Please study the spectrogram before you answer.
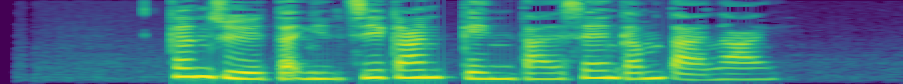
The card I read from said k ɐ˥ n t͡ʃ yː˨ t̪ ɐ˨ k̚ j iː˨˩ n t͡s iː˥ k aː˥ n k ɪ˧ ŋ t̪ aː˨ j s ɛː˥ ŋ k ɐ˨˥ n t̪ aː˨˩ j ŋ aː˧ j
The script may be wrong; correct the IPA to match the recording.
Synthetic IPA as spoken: k ɐ˥ n t͡ʃ yː˨ t̪ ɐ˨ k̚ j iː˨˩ n t͡s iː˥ k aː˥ n k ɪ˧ ŋ t̪ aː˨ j s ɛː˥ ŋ k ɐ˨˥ m t̪ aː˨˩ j ŋ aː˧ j

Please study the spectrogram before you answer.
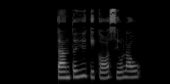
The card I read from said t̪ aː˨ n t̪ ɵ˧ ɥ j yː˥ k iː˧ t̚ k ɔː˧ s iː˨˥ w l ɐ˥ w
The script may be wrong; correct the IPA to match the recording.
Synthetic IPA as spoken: t̪ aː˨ n t̪ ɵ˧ ɥ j yː˥ k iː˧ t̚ k ɔː˨˥ s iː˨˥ w l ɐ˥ w

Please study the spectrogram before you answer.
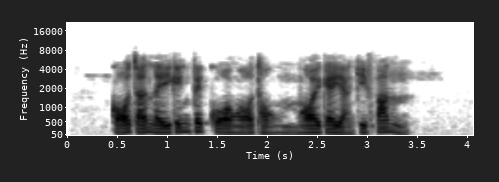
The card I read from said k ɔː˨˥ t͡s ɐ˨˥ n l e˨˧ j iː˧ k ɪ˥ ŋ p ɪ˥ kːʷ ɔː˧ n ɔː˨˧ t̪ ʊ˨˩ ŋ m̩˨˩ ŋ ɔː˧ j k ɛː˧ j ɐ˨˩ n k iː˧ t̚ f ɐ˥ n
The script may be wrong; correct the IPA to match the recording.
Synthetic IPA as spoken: k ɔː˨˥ t͡s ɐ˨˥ n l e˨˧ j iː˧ k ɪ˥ ŋ p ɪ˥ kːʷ ɔː˧ ŋ ɔː˨˧ t̪ʰ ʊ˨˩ ŋ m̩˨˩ ŋ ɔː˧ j k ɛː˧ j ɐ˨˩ n k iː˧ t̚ f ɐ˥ n

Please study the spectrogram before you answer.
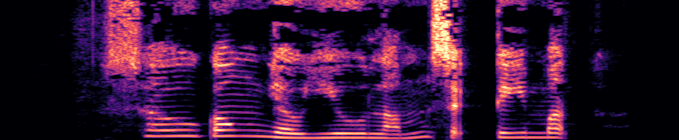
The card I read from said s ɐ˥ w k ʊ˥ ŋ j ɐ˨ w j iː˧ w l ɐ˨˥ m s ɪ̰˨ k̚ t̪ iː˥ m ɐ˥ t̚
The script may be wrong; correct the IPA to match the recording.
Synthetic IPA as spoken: s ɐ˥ w k ʊ˥ ŋ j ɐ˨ w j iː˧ w l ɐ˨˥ m s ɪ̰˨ k̚ t̪ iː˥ m ɐ˥ t̚

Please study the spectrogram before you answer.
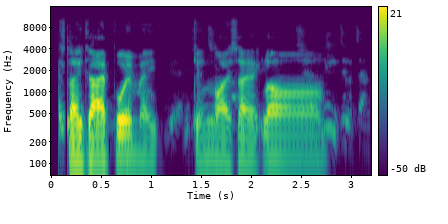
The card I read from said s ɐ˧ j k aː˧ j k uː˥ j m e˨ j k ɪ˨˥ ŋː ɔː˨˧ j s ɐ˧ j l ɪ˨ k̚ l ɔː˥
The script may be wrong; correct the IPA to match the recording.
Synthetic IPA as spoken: s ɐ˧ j k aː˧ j p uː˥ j m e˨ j k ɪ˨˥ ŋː ɔː˨˧ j s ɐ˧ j l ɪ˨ k̚ l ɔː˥

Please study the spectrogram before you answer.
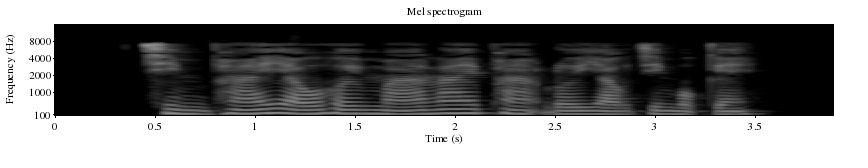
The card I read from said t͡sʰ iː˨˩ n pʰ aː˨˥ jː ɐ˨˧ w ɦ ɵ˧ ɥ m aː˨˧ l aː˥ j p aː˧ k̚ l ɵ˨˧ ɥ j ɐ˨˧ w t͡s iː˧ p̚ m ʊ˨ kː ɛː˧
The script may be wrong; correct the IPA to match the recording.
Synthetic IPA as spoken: t͡sʰ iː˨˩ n pʰ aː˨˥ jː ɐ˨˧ w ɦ ɵ˧ ɥ m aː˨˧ l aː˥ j pʰ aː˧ k̚ l ɵ˨˧ ɥ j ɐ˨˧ w t͡s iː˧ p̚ m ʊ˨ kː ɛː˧

